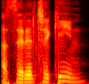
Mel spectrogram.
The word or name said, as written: hacer el checkin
